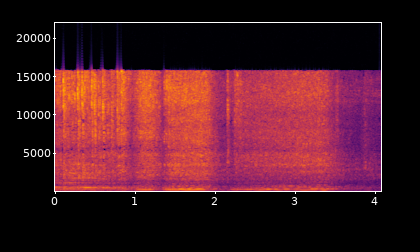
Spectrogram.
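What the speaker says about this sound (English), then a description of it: "Love the sound of the old two-strokes." An old two-stroke motorcycle engine revs and idles nearby, rising and falling in a few throttle blips with a buzzy, mid-pitched drone.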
